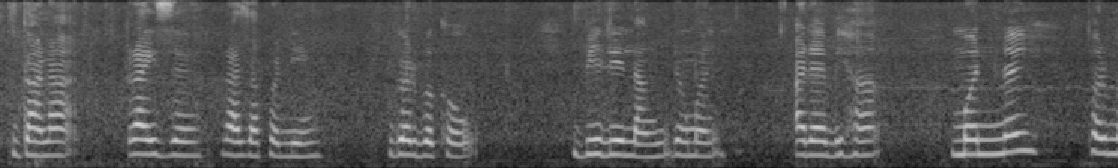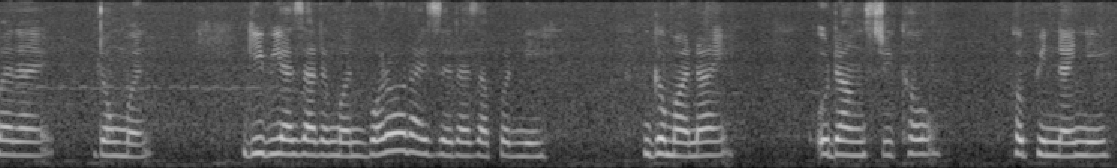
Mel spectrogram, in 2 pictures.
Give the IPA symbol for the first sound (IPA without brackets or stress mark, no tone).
ɡ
